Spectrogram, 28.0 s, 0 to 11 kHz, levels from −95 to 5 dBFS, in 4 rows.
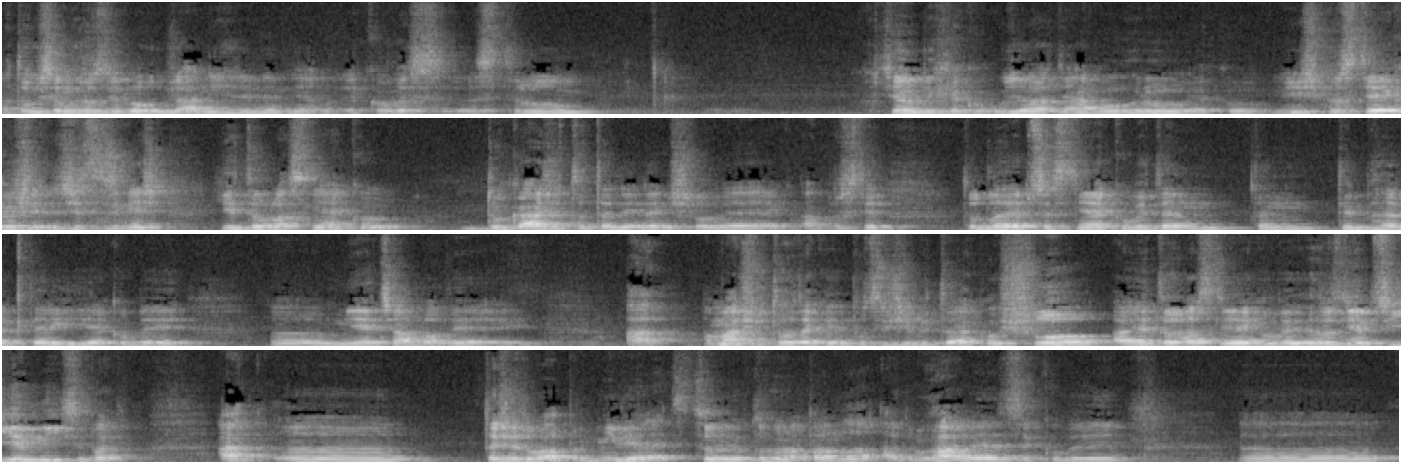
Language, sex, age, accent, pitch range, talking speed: Czech, male, 20-39, native, 110-145 Hz, 185 wpm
